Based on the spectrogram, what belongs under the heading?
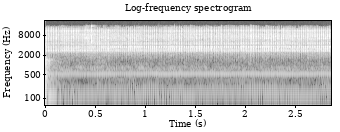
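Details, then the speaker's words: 2019 fridge, 122 L, small unbranded compressor, thin iron tubing: loud steady compressor hum with gurgling like boiling water inside; refrigerant fully leaked through a leak in the low-pressure line, high-pressure pipe cold. "噪音挺大的估计这个压缩机也够呛仔细听的话能听到冰箱里边有咕噜咕噜的声音这种声音一般都是漏氟造成的而且大多数都是内漏咕噜咕噜响跟烧水的声儿似的"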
